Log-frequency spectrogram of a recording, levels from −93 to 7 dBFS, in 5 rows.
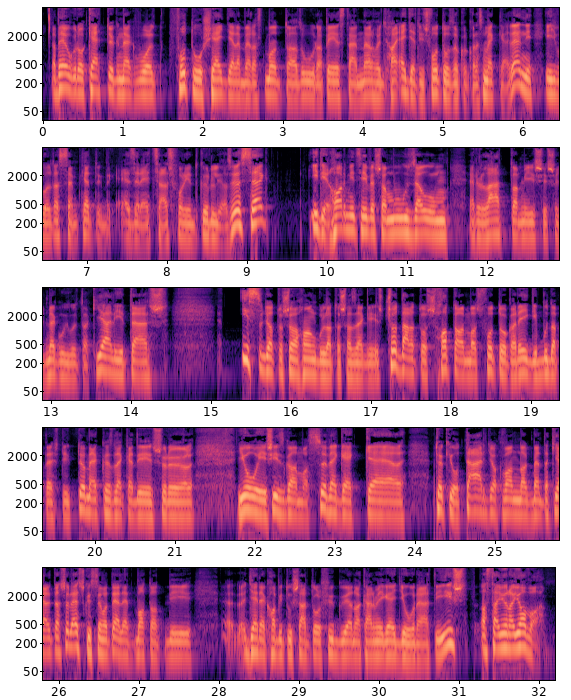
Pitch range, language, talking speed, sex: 110-145 Hz, Hungarian, 150 wpm, male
